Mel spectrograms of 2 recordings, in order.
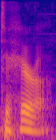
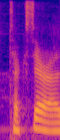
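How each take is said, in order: First: The X in the middle is silent. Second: The X in the middle is sounded. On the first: The speaker calls it right. "It's probably a silent X, and it's probably Teixeira" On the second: The speaker calls it wrong. "I doubt it's pronounced Teixeira"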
